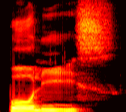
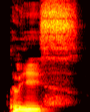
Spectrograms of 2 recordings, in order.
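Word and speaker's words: پولیس: P is not aspirated. Second letter wow is pronounced as O, and L, E, S. Now, in English, it's police.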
